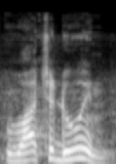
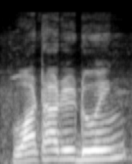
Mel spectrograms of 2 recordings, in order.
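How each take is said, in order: First: The word 'are' is dropped from the phrase. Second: Every word, including 'are', is fully pronounced.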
